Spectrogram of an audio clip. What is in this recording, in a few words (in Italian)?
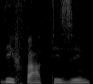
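"difatis", lingua sarda, female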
